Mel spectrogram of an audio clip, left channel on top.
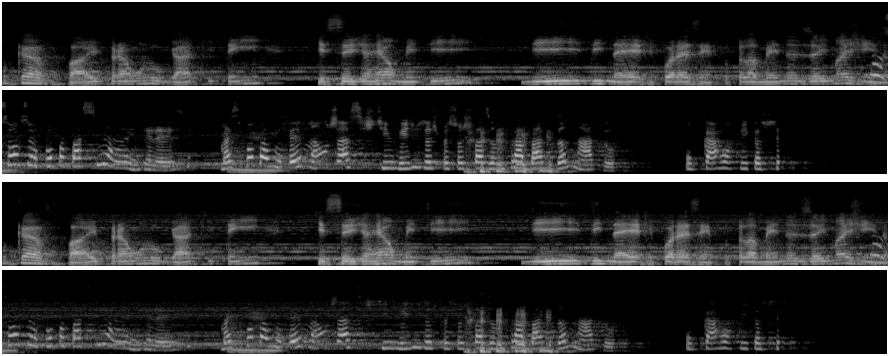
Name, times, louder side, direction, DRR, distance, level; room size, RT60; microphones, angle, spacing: voice 1, 0.0-2.8 3.2-4.7 5.2-7.1 7.4-9.0 11.1-11.6 13.5-14.4, right 1 dB, 20° right, 9 dB, 2.2 m, -30 dB
sound 1, 0.7-13.8, right 3 dB, 65° right, 1.9 m, -45 dB
voice 2, 8.7-10.7 11.0-15.0 15.7-16.6, left 4 dB, 70° left, 8 dB, 2.3 m, -30 dB
27.0 x 21.5 x 9.9 m, 0.80 s
head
